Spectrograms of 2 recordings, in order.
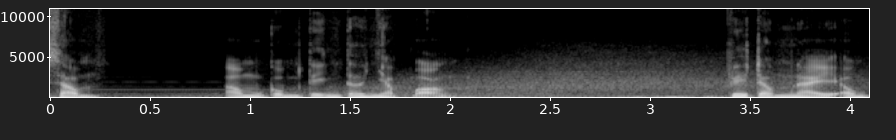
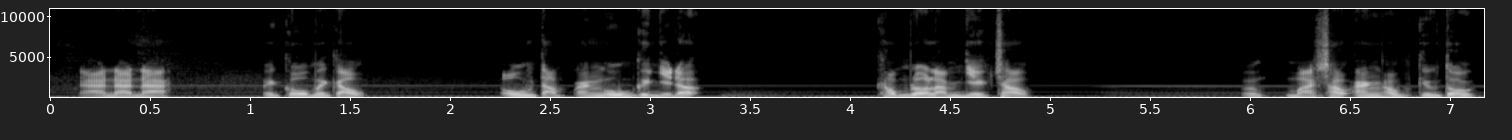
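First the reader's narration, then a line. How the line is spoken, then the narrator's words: Sharp shout. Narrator (Vietnamese): ông Hoàng quát lên một tiếng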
